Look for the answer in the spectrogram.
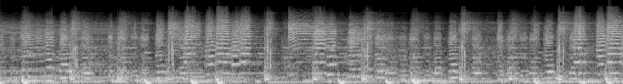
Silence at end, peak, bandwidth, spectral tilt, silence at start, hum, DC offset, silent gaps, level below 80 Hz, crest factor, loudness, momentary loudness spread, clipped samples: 0 s; 0 dBFS; 16 kHz; -3.5 dB/octave; 0 s; none; under 0.1%; none; -22 dBFS; 12 dB; -11 LUFS; 5 LU; under 0.1%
